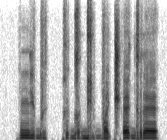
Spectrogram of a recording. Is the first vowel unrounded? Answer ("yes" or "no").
no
